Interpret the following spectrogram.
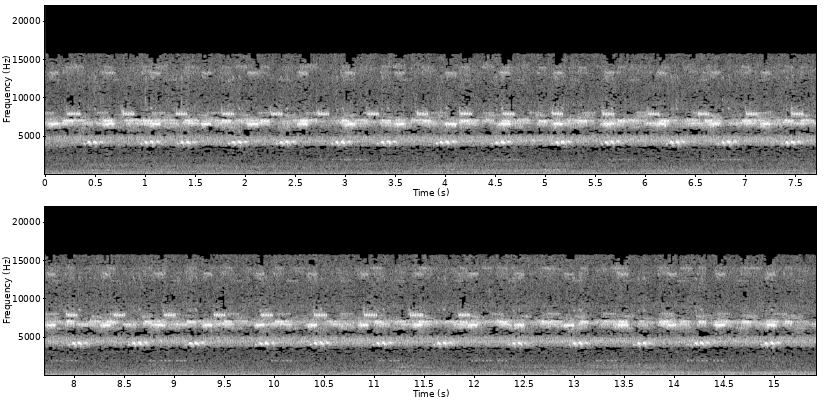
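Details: Warm, humid Midwestern summer night with a chorus of crickets: high rhythmic chirps near two per second over a steady shrill hum, plus a fainter lower chirp repeating every second or so.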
